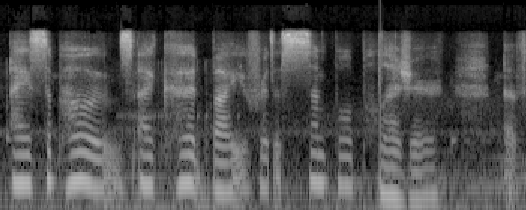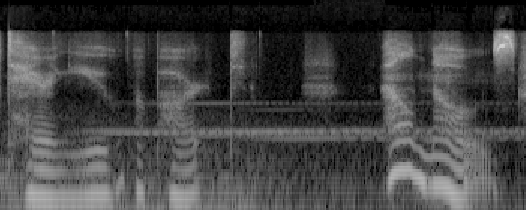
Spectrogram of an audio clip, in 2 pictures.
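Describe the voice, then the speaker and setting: A woman's voice: deep voice, a little mellow, highs cut off, slight background noise, heavily acted. A woman playing a haughty, predatory demon buyer in an intimate audio roleplay, taunting with condescending, mock-sweet cruelty.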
